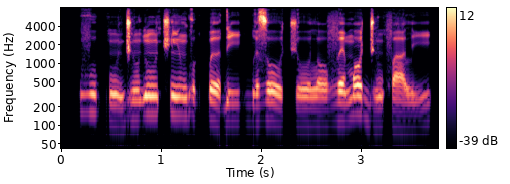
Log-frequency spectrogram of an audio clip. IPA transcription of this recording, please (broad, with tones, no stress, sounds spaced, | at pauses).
v u˦ kʷ ũ˨ d͡ʒ ũ˧ ɗ ũ˦ t͡ʃ ĩ˦ ɡʷ ə˦˨ k͡p ə˦˨ ɗ iː˧ ɡ͡b ə˧ z oː˦˨ t͡ʃ oː˧ l ɔ˧ v ɛ˧ m ɔ˦ d͡ʒ ũ˨ f aː˨ l i˨˦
